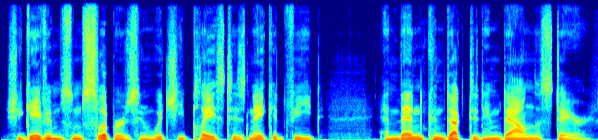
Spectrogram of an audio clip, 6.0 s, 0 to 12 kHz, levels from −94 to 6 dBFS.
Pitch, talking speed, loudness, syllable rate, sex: 105 Hz, 190 wpm, -19 LUFS, 4.5 syllables/s, male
